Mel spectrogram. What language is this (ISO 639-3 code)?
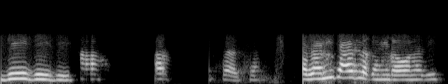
snd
